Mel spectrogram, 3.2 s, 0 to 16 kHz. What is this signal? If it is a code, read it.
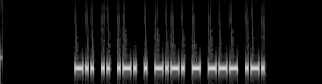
Morse code, heard as a keyed tone, about 46 wpm, 700 Hz. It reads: DIRECTOR
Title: Sets of 3 Words - New Word Drill - 45wpm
